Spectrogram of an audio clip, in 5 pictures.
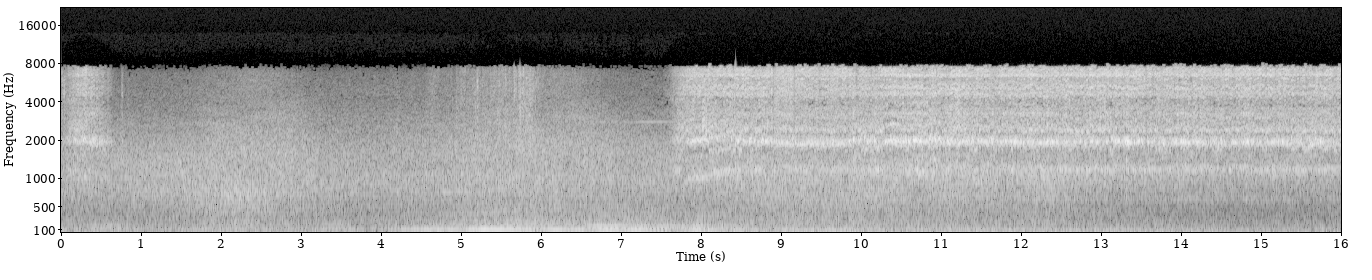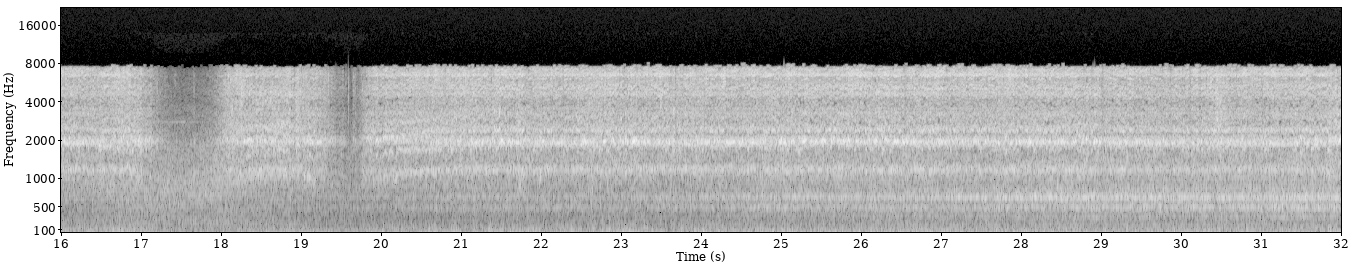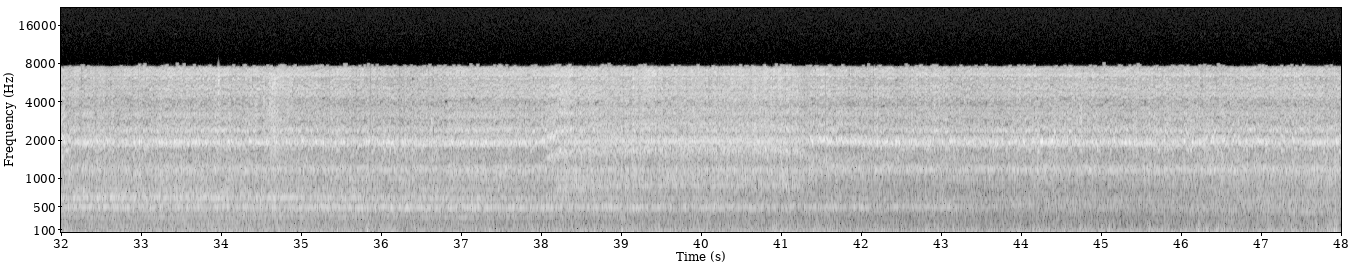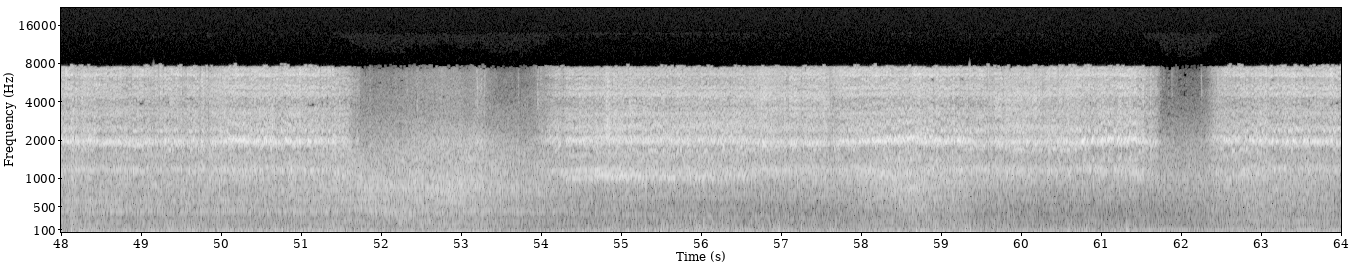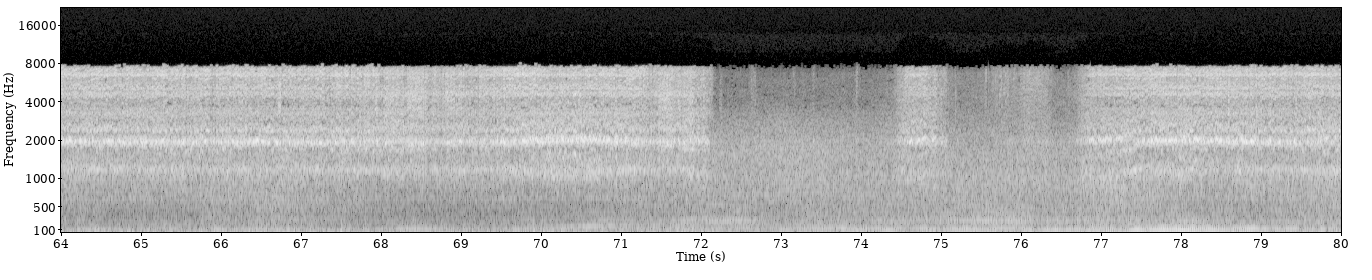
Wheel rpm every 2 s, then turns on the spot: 20, 0, 0, 10, 140, 160, 160, 160, 100, 80, 150, 160, 160, 160, 160, 160, 160, 160, 160, 210, 220, 170, 160, 160, 160, 140, 20, 120, 160, 160, 140, 100, 160, 160, 160, 150, 20, 30, 80, 160.
72-76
